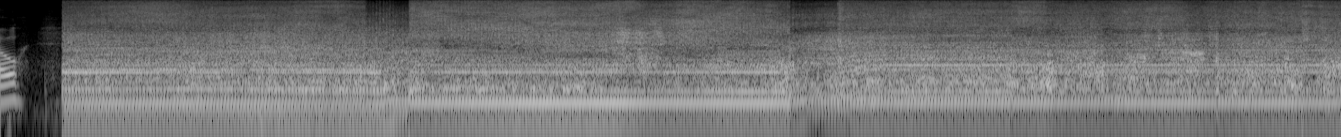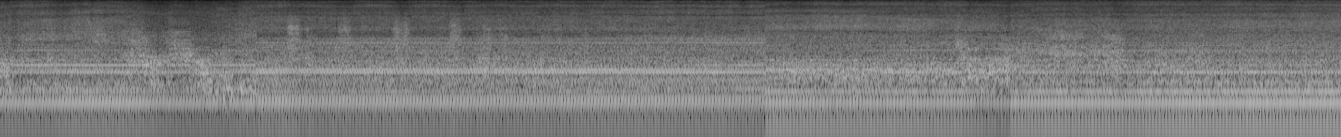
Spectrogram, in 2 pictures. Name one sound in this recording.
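A pressure washer engine runs steadily nearby.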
